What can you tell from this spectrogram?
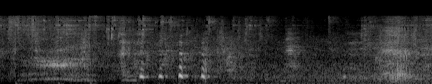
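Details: Two rescued sister dogs, former puppy mill breeders, playing together indoors; a quick series of five short high yips around the middle, with faint whimpering, shuffling and background noise.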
